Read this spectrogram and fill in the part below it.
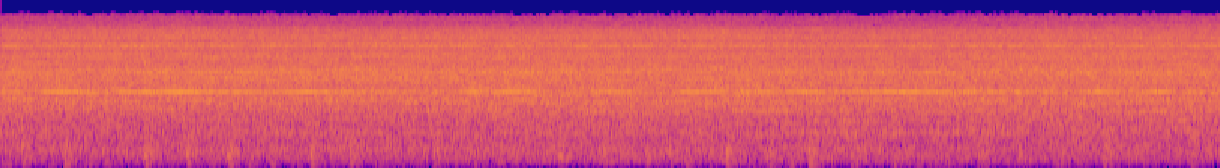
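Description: A robot vacuum cleaner hums and whirs steadily.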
